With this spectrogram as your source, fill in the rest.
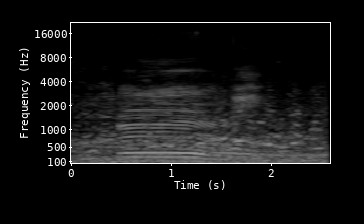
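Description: A calf at a native cattle market lets out a single clear, drawn-out moo at close range amid background market chatter.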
